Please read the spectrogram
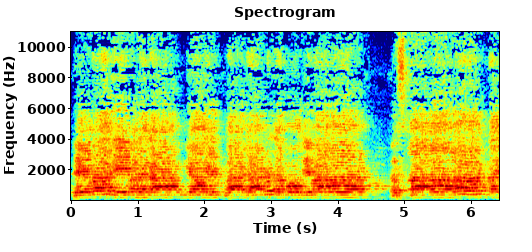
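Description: A voice chanting a Hindu devotional mantra in long, sustained phrases, pausing briefly about two seconds in and again near five seconds, over a steady low hum.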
